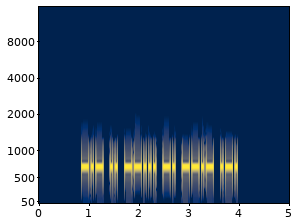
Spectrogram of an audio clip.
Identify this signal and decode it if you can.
Morse code, heard as a keyed tone, about 25 wpm, 700 Hz. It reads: KI7NQR
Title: USA Call Signs - 6 Characters - 2x Character Spacing - 25wpm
